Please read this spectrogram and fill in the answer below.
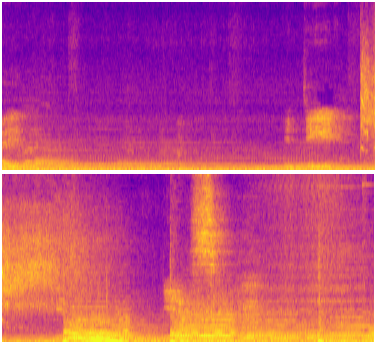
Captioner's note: chuckles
